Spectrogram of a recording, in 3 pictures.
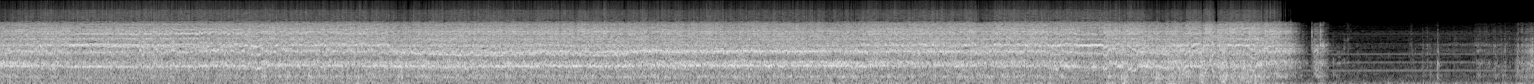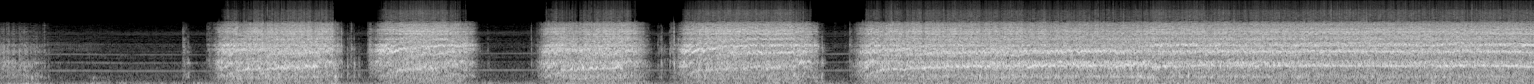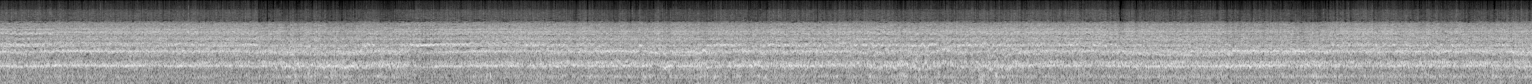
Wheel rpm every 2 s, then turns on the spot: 220, 220, 210, 220, 230, 220, 130, 10, 30, 110, 80, 110, 180, 230, 230, 220, 230, 220, 230, 230, 230, 220, 230.
14-16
